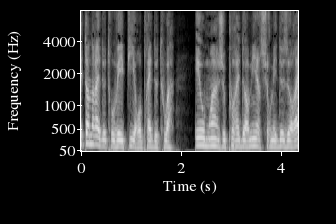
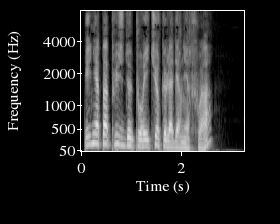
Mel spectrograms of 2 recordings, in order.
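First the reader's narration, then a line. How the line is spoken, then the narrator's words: Loud, almost cheerful remark. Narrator (French): observa-t-il tout haut d'un ton presque enjoué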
